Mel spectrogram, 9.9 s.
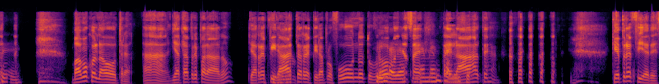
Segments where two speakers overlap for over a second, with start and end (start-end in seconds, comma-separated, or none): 5.6-7.3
